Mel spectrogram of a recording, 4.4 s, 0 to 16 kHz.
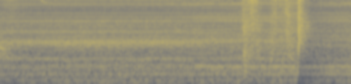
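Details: Amiga 2000 with Fusion Forty 68040 accelerator, first power-on after many years unused. Steady fan hum with a faint even whine and a few brief drive clicks; it powers up and runs normally.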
